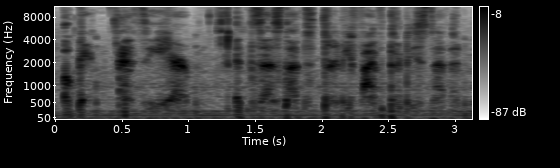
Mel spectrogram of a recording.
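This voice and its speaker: A woman's voice: a little fast, natural voice, rough recording. A woman in a whispered ASMR roleplay, playing a bossy, officious store employee who repeats phrases for emphasis. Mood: polite, helpful. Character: bossy, overzealous female retail store employee, falsely apologetic. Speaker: ASMR performer.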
